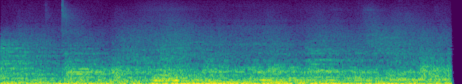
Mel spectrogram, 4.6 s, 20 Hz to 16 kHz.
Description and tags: Someone walking on metal stairs in a pretty big basement. Recorded with Rode NT4 + Zoom H4.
